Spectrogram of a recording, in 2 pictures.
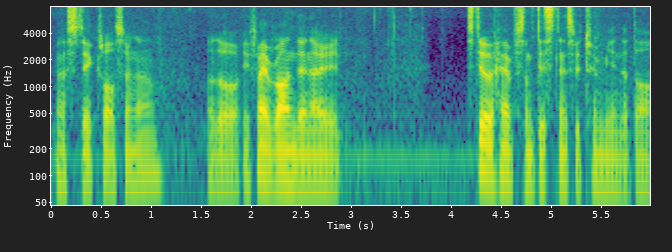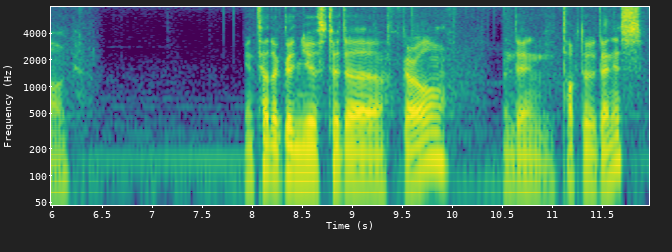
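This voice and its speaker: In a deep, unhurried voice that pauses often, a man plays a role-playing game and chats casually about it. He reads the on-screen text aloud and thinks out loud, sounding amused.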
